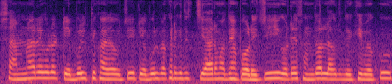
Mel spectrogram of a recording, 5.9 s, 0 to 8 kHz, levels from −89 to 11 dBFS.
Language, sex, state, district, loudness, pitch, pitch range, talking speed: Odia, male, Odisha, Malkangiri, -14 LUFS, 190 Hz, 180-200 Hz, 140 wpm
